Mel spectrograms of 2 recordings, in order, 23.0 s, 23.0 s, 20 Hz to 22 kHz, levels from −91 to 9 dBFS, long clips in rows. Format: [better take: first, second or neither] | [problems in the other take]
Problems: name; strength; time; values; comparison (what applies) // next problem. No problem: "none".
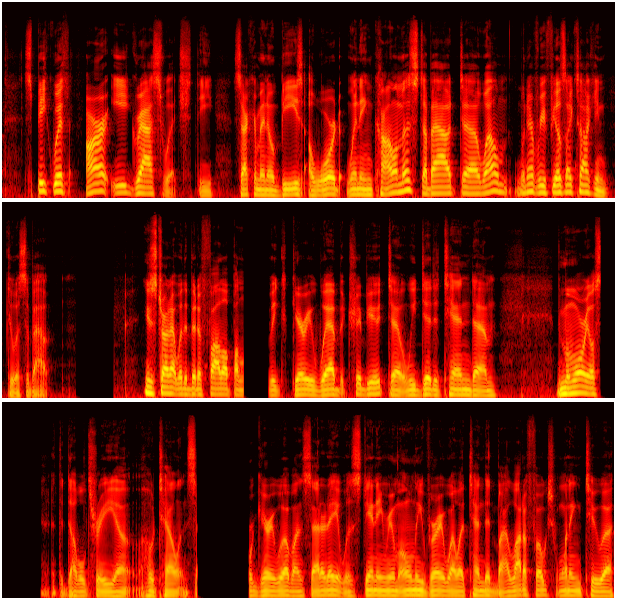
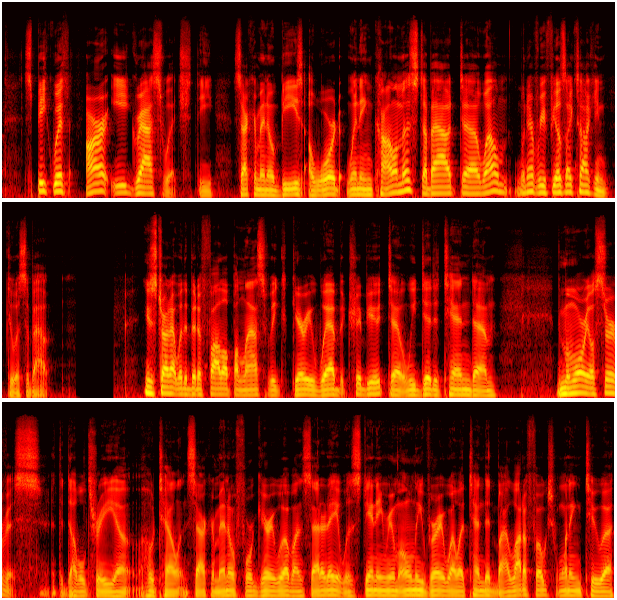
second | audio cutting out; at 11 s, at 15 s for 0.5 s and at 18 s for 0.5 s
